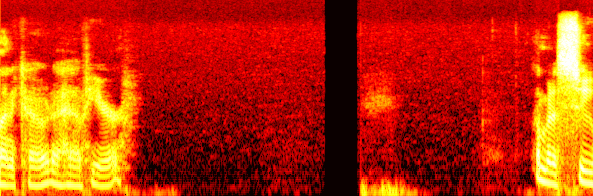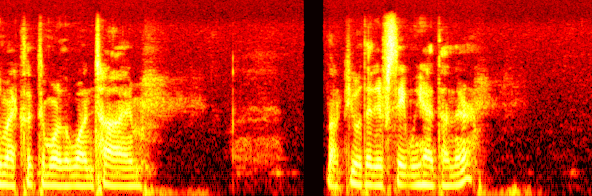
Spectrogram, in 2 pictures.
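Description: A man speaks calmly and closely into a microphone, in bursts with pauses.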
